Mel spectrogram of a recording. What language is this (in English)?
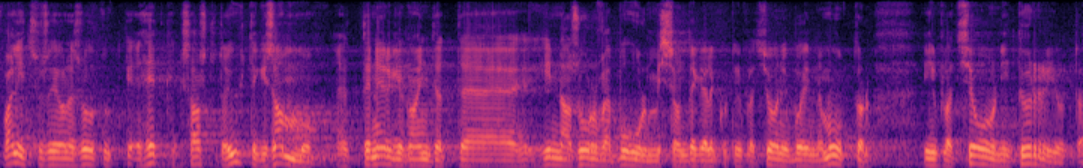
Estonian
